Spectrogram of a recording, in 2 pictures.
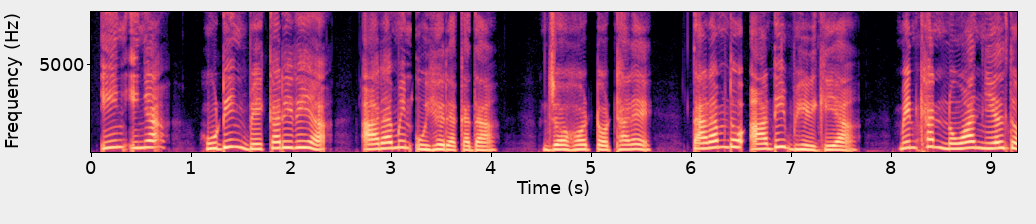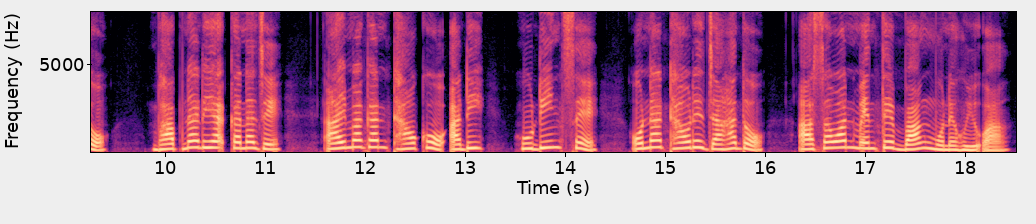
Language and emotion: Santali, sad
